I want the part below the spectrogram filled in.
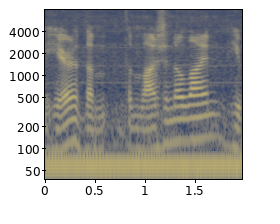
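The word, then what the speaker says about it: Maginot: who pronounces this line right here, the the Majino line. He pronounces it as the Magio line, the Magio line, however, however it was he pronounced it.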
